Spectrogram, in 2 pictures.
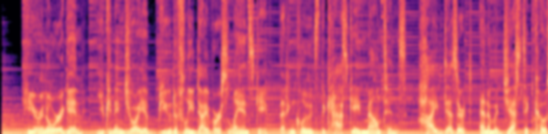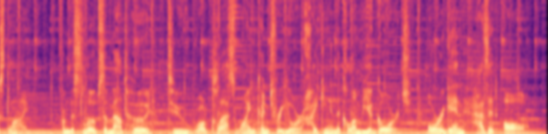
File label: english american narration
